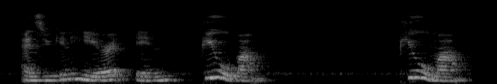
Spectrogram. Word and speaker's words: piuma: As you can hear in piuma. Piuma. Remember, the reason this U is strong is because it is stressed. So on the dictionary, you can see that it has the accent.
